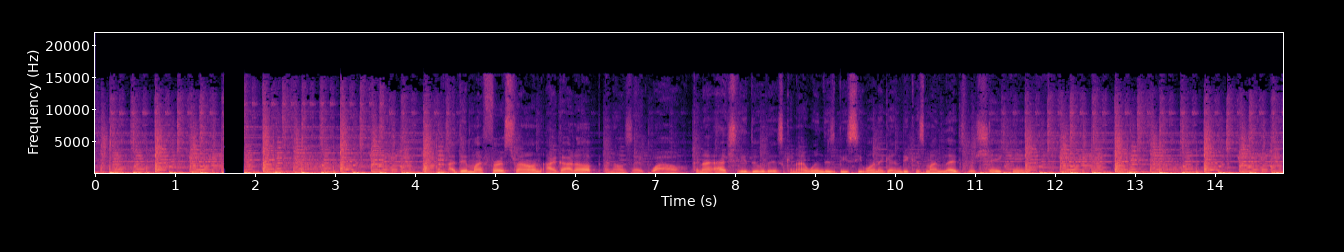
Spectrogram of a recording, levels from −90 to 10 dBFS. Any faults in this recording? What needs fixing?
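A playback stall silences the output from 1.6 s to 1.86 s, a gap of about 0.26 s in mid-flow. The likely cause is the player's buffer running dry or its audio thread being blocked, after which output resumes. Prevent it with a deeper playback buffer and a dedicated, high-priority audio thread.

Catch-up at higher speed follows from 1.86 s to 3.61 s: the player resamples its backlog at 1.15 times normal speed, raising pitch by roughly two semitones, before dropping back to normal rate. Prevent it by absorbing the lost time with time-stretching that keeps the pitch unchanged, or by skipping ahead for live audio.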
